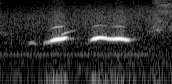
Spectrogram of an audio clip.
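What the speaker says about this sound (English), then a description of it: "Yeah, we can whistle now." A character whistling in the stealth video game Splinter Cell: Chaos Theory, two short clear whistle notes, the second longer and level, alone over a low game-ambience hum.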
